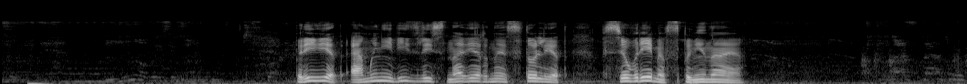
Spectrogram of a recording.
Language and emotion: Russian, positive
